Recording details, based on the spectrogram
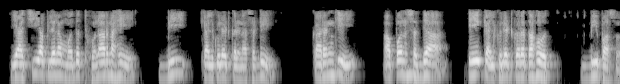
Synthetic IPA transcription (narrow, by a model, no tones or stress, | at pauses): jat͡ɕiːapljalaməd̪ət̪hoɽ̃aɾnaɦi | biː | kælkʲuleʈkəɾɳjasaʈiː | kaɾəɳkiː | apəɳsəd̪ʱja | ekːælkjuleʈkəɾət̪aɦot̪̚ | biːpasun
